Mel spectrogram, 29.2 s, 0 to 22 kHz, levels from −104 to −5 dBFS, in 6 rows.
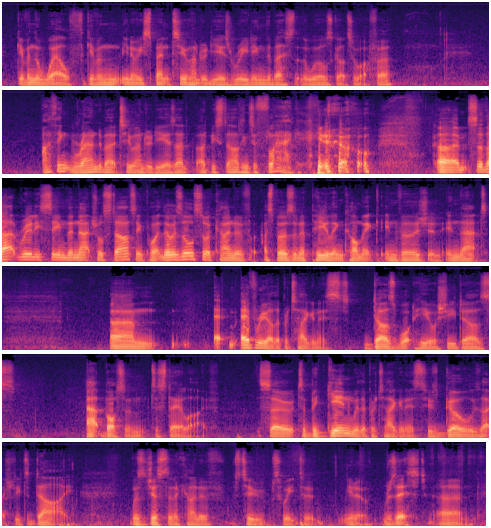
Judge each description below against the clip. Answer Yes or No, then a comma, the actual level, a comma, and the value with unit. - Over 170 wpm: Yes, fast, 205 wpm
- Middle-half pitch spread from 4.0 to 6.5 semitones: Yes, average, 4.4 semitones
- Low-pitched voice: Yes, very low, 90 Hz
